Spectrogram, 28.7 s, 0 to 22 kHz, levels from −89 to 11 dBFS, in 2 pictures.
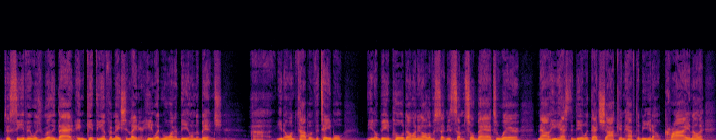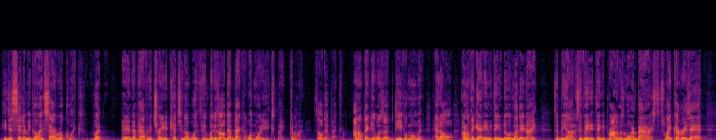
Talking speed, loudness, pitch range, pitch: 285 wpm, -23 LUFS, 125-180 Hz, 140 Hz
